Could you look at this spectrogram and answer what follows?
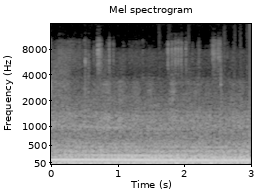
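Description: Steady, loud engine drone of a manual BMW M2 with the M exhaust fitted, heard from inside the car as a constant low rumble with no revving or gear changes.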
